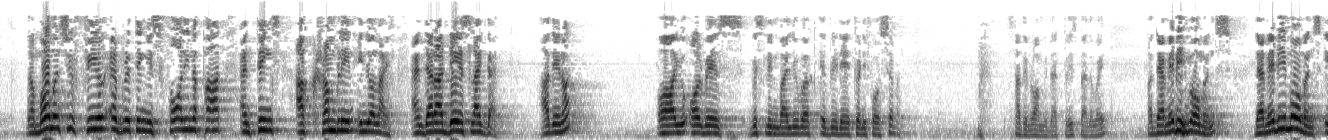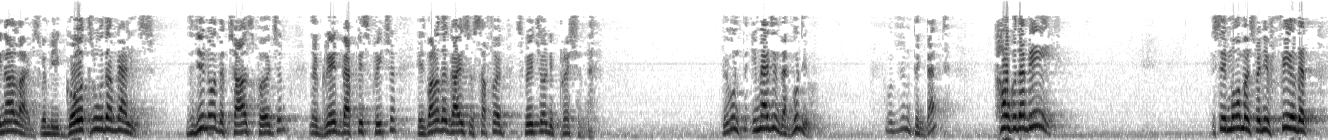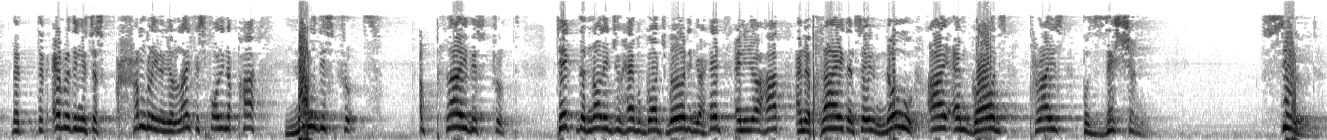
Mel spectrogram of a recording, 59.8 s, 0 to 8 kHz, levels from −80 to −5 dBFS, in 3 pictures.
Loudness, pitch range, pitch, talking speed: -13 LUFS, 145-230 Hz, 190 Hz, 150 wpm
